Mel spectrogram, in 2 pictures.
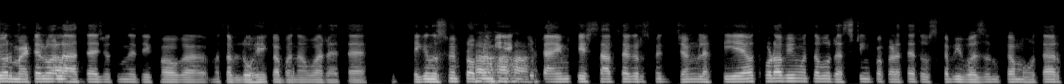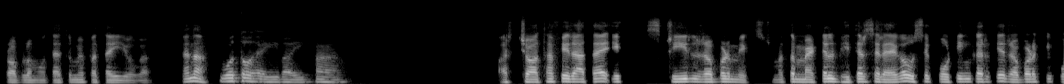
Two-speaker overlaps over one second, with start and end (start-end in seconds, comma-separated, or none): none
